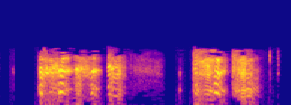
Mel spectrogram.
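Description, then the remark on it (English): A loud bout of coughing: two harsh, raspy clusters of a couple of coughs each, separated by a short pause, with no talking. “Sorry about that. Had a little cough there.”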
